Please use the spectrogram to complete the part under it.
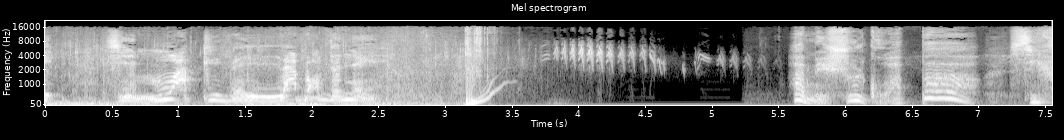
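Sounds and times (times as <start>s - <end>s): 
speech: 0.0s - 3.4s, 5.6s - 7.5s
blackbird chirping while tugging at an earthworm: 2.9s - 7.5s.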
